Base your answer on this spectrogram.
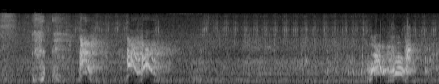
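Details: Three dogs, an American Eskimo, a Schnauzer and a Boston Terrier, playing together. Short yips and whiny barks come in scattered bursts, with quiet gaps between them.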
